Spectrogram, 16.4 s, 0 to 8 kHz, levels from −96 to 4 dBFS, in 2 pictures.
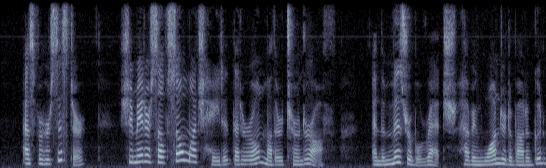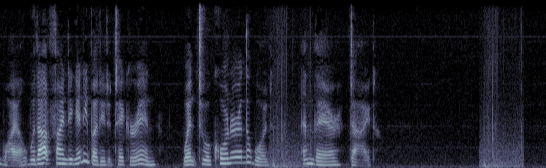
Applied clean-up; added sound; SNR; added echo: none; Walk, footsteps; 15 dB; none.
